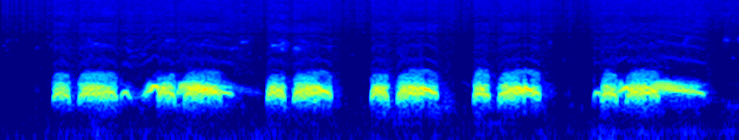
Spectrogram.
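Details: Local spotted dove call used as a lure for wild spotted doves, a series of low hoarse coos in short groups of two or three notes with brief gaps, over a quiet background.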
